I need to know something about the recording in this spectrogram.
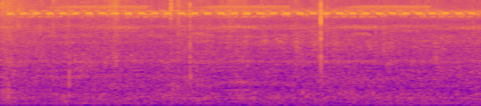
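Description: A plastic bag crinkles and rustles.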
